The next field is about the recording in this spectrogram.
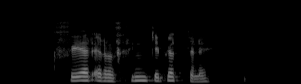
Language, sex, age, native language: Icelandic, male, 20-29, Icelandic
